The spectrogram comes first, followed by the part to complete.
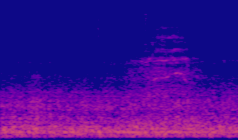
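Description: Quiet room tone: a low steady hum, with a faint soft rustle about one and a half seconds in.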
